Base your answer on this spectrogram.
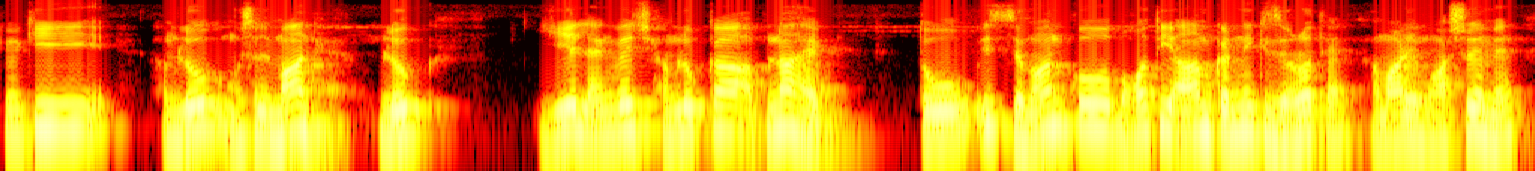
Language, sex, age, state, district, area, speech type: Urdu, male, 18-30, Bihar, Darbhanga, rural, spontaneous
